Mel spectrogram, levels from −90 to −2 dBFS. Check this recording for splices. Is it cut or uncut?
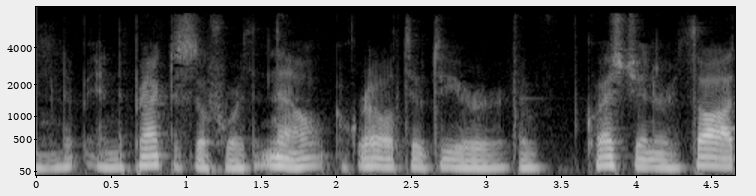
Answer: cut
